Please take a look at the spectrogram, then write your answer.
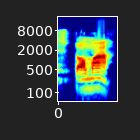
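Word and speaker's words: stomach: স্টমাক। স্টমাক। এটা দেখ লাস্টে ক উচ্চারণ আসছে।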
